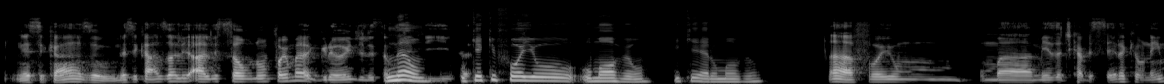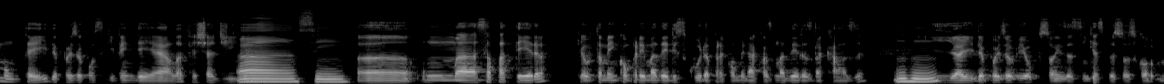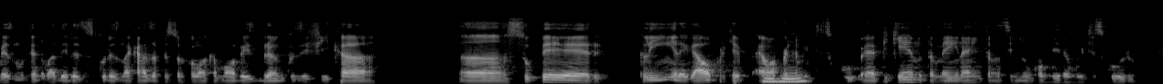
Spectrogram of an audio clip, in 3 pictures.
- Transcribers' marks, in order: tapping
- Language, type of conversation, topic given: Portuguese, podcast, Como você transforma uma ideia vaga em algo concreto?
